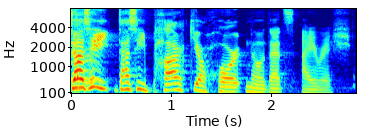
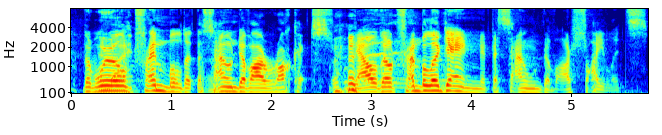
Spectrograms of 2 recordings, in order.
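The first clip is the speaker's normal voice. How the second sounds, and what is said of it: Scottish-accented actor impression, fairly good. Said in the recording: “I wanted to do a Scottish accent ... that was not a bad Sean Connery”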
